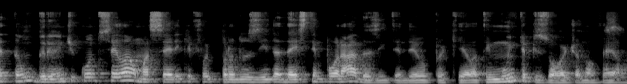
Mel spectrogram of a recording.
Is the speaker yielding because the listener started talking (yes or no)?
yes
